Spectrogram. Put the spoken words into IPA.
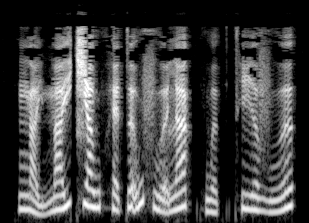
ŋa˧˩jma˨˦jt͡ɕa˧w hɛ̰˧˨t̪ə̰˧˥w fṵ˧˨ə̯la˦˥k̚ hwəː˨˩k̚t̪ʰi˧ə̯vu˨˦ə̯

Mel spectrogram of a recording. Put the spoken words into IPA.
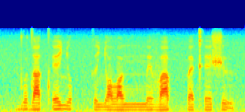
d̪uda tʼe ʎokːɘʎɔlˠɨ mːeva pːɛkʰeʃɨ

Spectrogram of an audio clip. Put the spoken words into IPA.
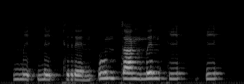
mi˨˩t̚ni˨˩t̚kre˩˦nʔu˥˩n ta˥˩ŋme˥˩n ki˦˥t̚ | ʔi˦˥t̚

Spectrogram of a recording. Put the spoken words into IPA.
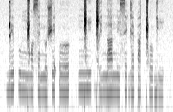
ɖɪpu ŋ͡ǁɔsɛnʊʃe ʔʊ | ŋ͡ǁiɡ͡ǁe nani seɡɛpa ǁoɡi

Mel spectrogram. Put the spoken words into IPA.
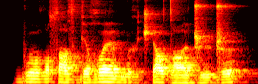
buːðˤɵsˤeːz ɡe ʁʷɛːm wɵxt͡ʃʼew dˤɛːɖ͡ʐyːɖ͡ʐɵ

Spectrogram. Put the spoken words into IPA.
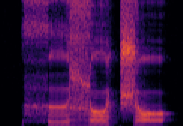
hɯɮot͡ʃɔ

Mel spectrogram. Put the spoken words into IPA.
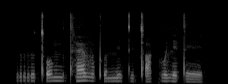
rutʼo ŋɯtʰævɑpʼɯ n̪it̪y tʼɑku lʲɑte

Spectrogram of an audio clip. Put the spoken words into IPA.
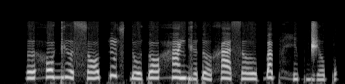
ə˧hɔ˦ɡʲɤ˦˨ sɔ˨˦põ˦s ɗo˧ɗɔ˦ hã˦ɡʲɤ˨˦ɗɤ˨ xa˦˨sɤ˧ʊ̯ɓa˦p hi˧p d͡ʒɤ˦p

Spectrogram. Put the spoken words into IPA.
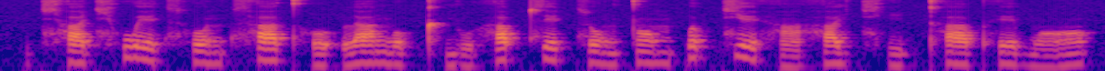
t͡ɕʰa˧t͡ɕʰwe˥˧t͡sʰo˧nt͡sʰa˦ t̪ʰo˨ʔla˧ŋo˨p̚ kʰju˨˩ha˦p̚t͡se˦t̚so˧ŋ t̪ɔ̃˧m pə˦p̚t͡ɕe˥˧ hã˨˩ha˧jt͡ɕʰi˨ʔ kʰa˧pʰe˧ bɔ̃˨˦

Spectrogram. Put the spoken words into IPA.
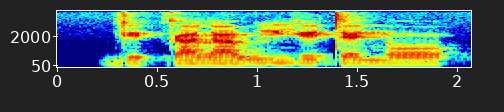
ɡe˨ ka˧la˧ wi˦je˦tɛ˧ nɔ˧

